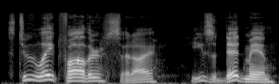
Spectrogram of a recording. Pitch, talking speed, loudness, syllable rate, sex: 140 Hz, 215 wpm, -18 LUFS, 4.1 syllables/s, male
